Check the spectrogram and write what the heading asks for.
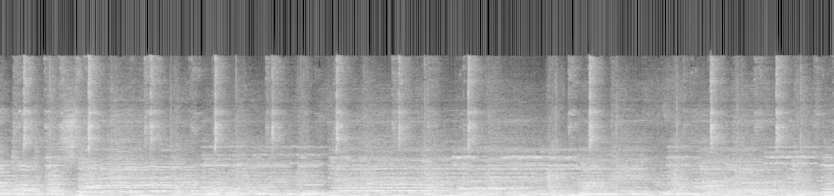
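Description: Gospel choir singing together through microphones over instrumental backing with deep bass and a steady percussion beat.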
